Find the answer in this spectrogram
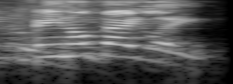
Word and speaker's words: phenolphthalein: this happening is silent I know it's a weird word that pH is silent they leave phenolphthalein it's a liquid okay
